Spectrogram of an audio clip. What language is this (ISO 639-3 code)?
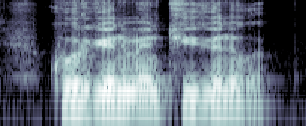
kaz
